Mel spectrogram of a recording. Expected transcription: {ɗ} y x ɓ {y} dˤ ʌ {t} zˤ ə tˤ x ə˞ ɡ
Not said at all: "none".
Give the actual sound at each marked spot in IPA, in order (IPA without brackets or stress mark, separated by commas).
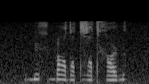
ɠ, i, tˤ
